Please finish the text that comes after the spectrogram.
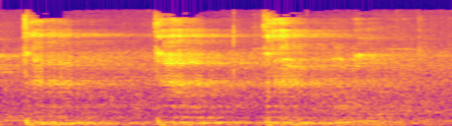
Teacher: caranya membaca ta itu ujung lidah nempel pada pangkal gigi atas. Artinya di gigi bagian atas, ya.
